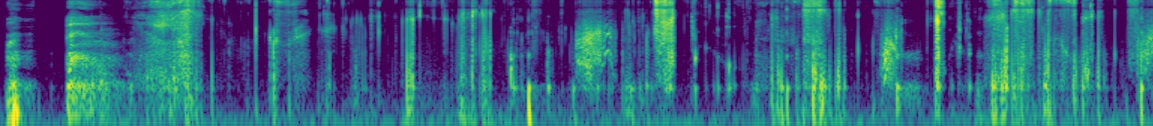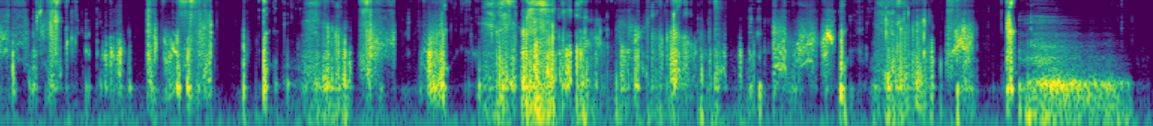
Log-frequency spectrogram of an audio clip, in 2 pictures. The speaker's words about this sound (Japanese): なかなかこの耳かす頑固で取れませんね。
